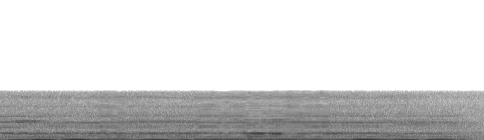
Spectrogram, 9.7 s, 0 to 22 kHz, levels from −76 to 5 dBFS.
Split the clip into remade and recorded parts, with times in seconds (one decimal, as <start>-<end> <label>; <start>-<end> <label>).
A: 0.0-2.0 recorded; 2.0-2.5 remade; 2.5-3.9 recorded; 3.9-6.6 remade; 6.6-9.7 recorded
